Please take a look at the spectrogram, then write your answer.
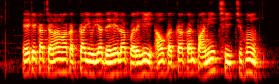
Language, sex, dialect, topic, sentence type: Chhattisgarhi, male, Central, agriculture, question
